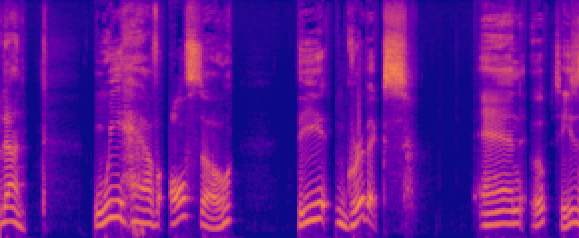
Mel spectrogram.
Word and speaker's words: Grybyx: And so there's a possibility that we might see from Neca a larger Gribbix. I think that's how you pronounce it. Gribbix? That's how it's spelled.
